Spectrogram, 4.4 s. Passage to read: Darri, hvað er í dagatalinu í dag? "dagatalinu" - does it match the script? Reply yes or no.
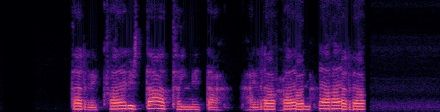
yes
